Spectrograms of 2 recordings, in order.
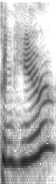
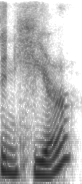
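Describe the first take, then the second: First: It is spoken high, from the head. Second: It is spoken low, from the chest. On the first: "versus the head voice up in here" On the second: "Speaking more in your chest voice in here"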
